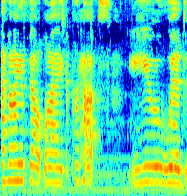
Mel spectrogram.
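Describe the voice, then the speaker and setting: A woman talks very slowly, with audible room echo around her. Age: 60s. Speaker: self-help video host. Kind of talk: reading aloud; personal testimony.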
